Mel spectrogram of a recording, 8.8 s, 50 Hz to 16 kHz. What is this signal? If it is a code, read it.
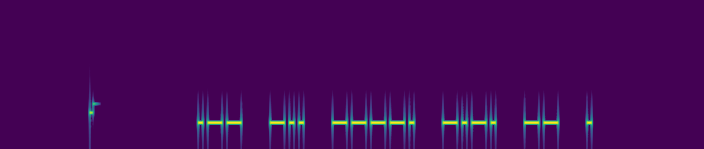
Morse code, heard as a keyed tone, about 20 wpm, spaced as for 15 wpm, 700 Hz. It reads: WD9CME
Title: 186 Lesson 30g - Letter b - Call Signs 20wpm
